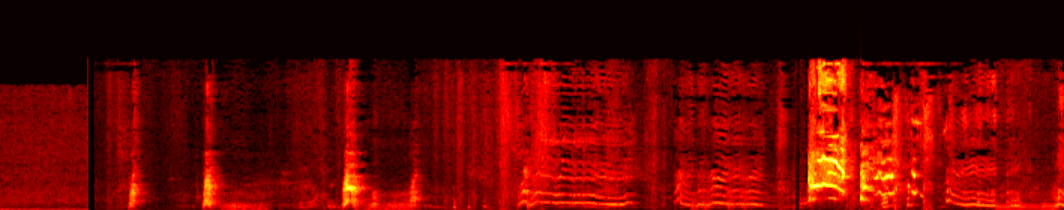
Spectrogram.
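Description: A dog barking and vocalising: a few short, sharp barks, then longer whining, howl-like calls that waver and fall in pitch, with the loudest bark about eleven seconds in.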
